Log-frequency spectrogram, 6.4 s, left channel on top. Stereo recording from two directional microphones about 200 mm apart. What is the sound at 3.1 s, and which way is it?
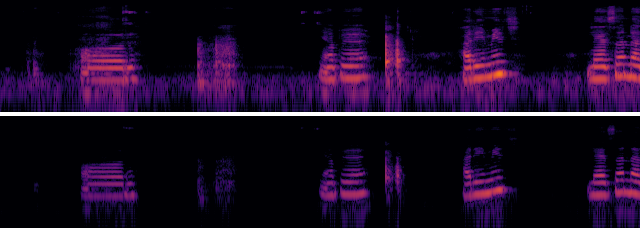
Speech, 30° right (ahead or behind).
